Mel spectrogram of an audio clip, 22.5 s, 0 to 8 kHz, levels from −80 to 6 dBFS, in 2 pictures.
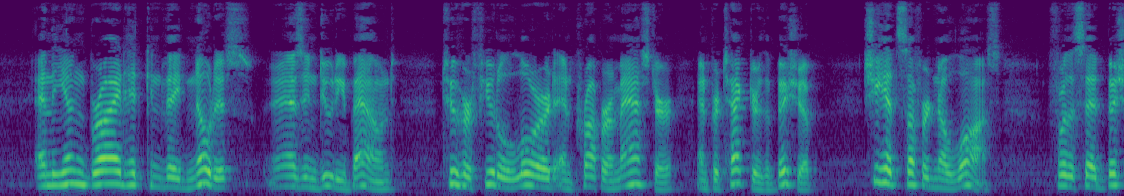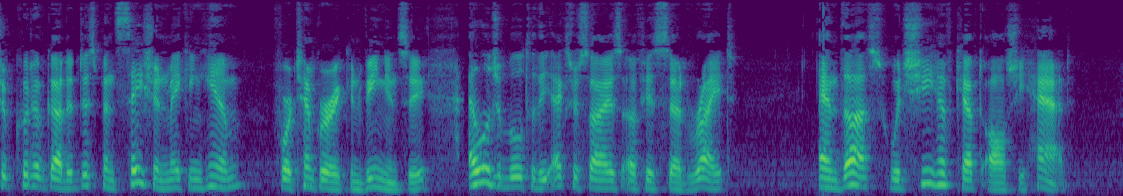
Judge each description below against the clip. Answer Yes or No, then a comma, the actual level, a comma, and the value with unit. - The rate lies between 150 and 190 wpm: Yes, average, 155 wpm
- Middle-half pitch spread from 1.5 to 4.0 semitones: No, average, 5.3 semitones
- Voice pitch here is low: No, medium, 150 Hz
